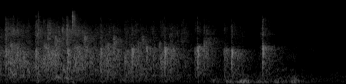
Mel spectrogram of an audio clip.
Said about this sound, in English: Let's give her a clap.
